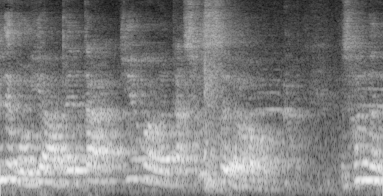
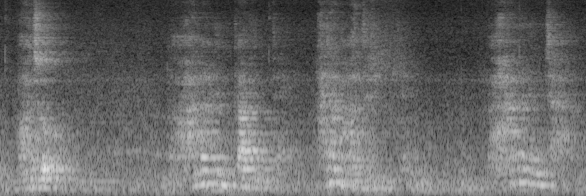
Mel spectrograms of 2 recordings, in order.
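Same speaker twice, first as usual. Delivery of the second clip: hushed self-talk; 11 dB quieter than usual. Retold or imitated. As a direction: murmur it to yourself with pauses. Tearful inner realization, voiced softly. (나직이 되뇌는 혼잣말)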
